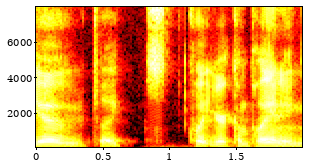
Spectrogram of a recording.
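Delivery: ordinary delivery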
